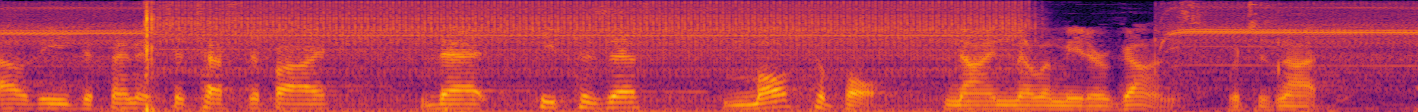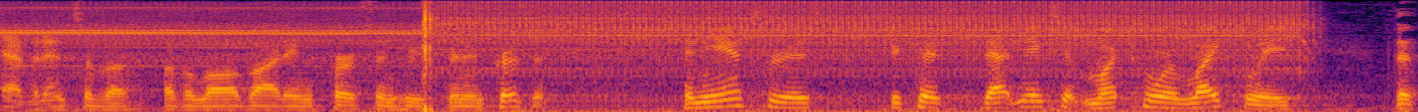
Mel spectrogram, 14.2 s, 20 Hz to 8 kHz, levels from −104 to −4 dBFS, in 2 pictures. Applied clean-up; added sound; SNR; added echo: none; Domestic sounds, home sounds; 3 dB; none.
